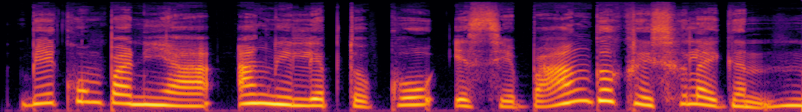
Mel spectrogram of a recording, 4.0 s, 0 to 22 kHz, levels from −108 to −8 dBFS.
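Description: No technical faults can be heard anywhere in this speech recording. Nothing in the sound points to a problem in how it was captured or delivered.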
